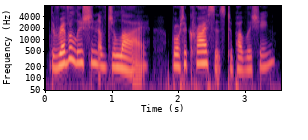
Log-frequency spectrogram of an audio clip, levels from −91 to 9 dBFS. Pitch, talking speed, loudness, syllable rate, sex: 215 Hz, 150 wpm, -20 LUFS, 5.4 syllables/s, female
